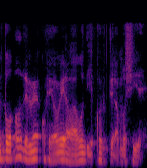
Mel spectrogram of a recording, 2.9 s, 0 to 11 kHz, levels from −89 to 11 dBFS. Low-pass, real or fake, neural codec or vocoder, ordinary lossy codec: 7.2 kHz; fake; codec, 16 kHz, 1 kbps, X-Codec, HuBERT features, trained on general audio; AAC, 32 kbps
